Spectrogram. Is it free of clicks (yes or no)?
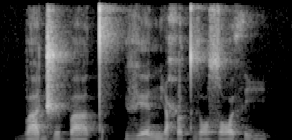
yes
